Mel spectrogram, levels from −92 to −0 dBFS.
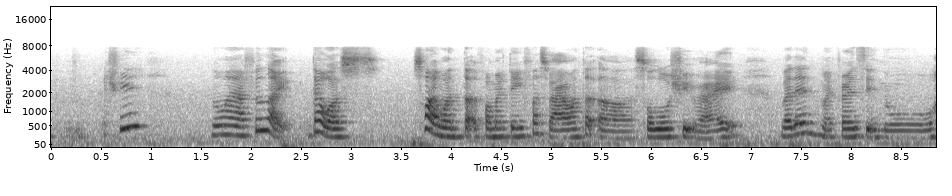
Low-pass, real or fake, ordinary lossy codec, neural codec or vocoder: none; real; none; none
